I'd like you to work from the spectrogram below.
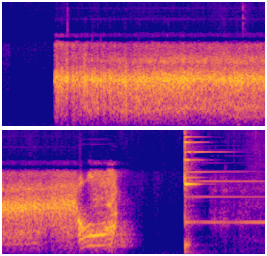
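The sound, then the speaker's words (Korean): A person vocally imitates dental suction poking the throat at the dentist: a loud, steady hissing slurp lasting about three seconds, ending in a brief gargling choke. After a short pause, a ringing chime sounds. “자, 치과에서 석션 하다가 목구멍을 찌르는 소리 한번 들어보겠습니다.”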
